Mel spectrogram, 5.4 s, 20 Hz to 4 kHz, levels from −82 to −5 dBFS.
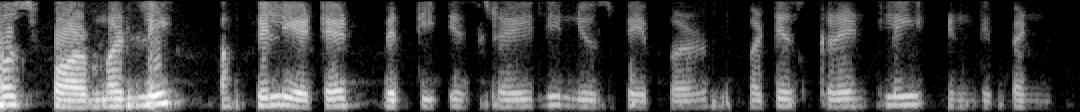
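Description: Microphone overload, 0.0 to 0.82 s: the speech peaks flatten harshly and crackle, likely from input gain set about 7 dB too hot, clipping a noticeable share of samples. Microphone volume stepped down, at 1.02 s and again at 2.04 s: the speech and background each drop abruptly by about 6 dB, likely the call software cutting input gain after the overload. The band-limited sound, with nothing above 4 kHz, fits the G.711 call path.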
